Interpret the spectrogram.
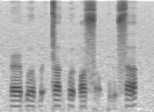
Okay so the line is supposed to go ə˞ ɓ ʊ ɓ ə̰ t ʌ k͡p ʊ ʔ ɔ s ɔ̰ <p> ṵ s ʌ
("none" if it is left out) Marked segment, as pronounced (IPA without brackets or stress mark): p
